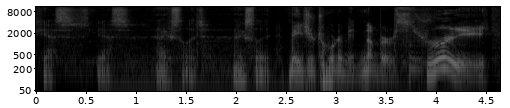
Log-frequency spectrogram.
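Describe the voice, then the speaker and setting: A man talks at a moderate pace with a very deep, low pitch and vocal fry. His intonation is lively. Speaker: gaming streamer. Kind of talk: casual chat. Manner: animated.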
